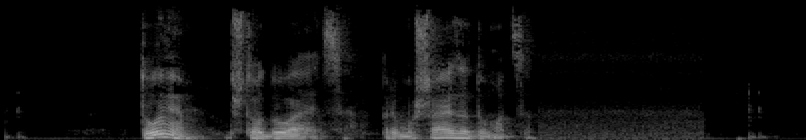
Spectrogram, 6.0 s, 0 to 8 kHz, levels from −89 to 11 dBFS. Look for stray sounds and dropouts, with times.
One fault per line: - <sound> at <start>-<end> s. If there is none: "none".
none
